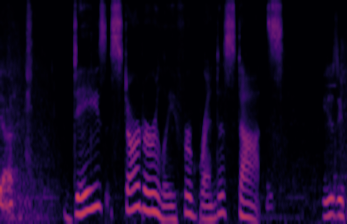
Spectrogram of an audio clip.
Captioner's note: voice-over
